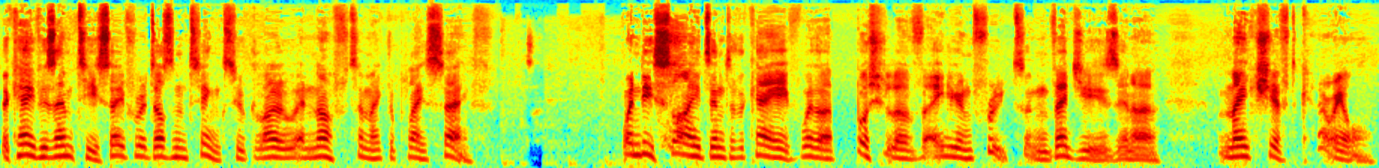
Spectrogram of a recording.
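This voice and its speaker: A man's voice: a little high, normal speed, creaky, husky. A man reading screenplay stage directions as narrator at a table read.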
